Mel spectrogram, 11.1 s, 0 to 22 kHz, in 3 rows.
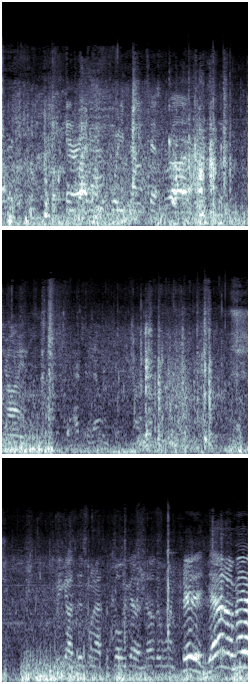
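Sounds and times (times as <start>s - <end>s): low wind and water rumble: 0.0s - 11.0s.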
